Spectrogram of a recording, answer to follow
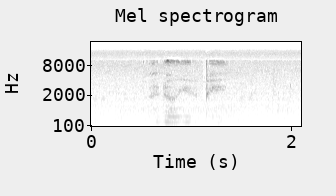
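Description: A brief soft, whispery voice speaking a word or two just under a second in, ending in a small click, with near silence around it.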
